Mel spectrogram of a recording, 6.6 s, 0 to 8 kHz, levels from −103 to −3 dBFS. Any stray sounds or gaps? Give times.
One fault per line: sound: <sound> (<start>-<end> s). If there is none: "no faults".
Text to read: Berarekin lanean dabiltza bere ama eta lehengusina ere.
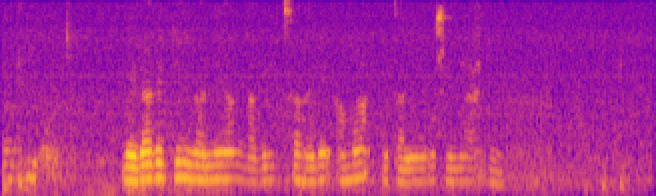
no faults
